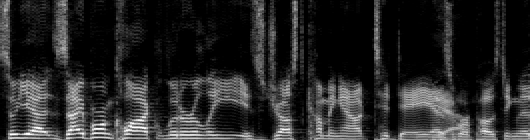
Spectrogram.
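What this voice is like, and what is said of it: Usual voice. Nothing is said of it.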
